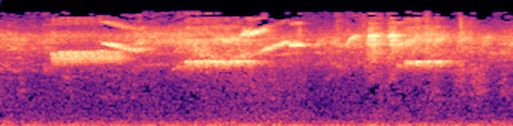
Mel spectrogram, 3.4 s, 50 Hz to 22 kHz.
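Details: Courting finches in an aviary, recorded 10 May 2015: a busy jumble of high whistled and buzzy notes, some sliding up and down, from several birds at once, over a low hum.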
